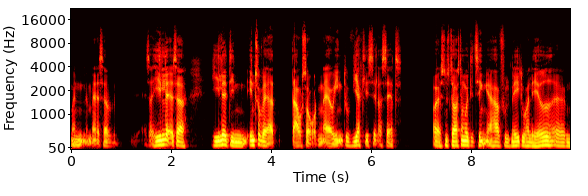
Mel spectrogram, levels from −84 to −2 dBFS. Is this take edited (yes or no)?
no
